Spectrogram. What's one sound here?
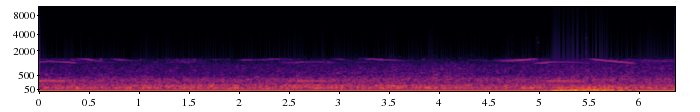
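A deep engine hum drones steadily.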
